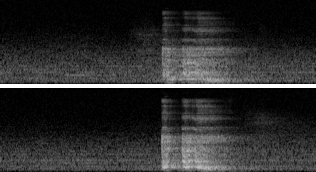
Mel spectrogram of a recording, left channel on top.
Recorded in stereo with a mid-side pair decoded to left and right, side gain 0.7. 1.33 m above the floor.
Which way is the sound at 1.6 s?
65° right.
